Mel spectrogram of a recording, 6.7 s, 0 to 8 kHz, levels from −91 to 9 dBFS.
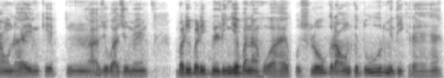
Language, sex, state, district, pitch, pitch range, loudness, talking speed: Hindi, male, Chhattisgarh, Bilaspur, 100 Hz, 95-105 Hz, -21 LUFS, 170 wpm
